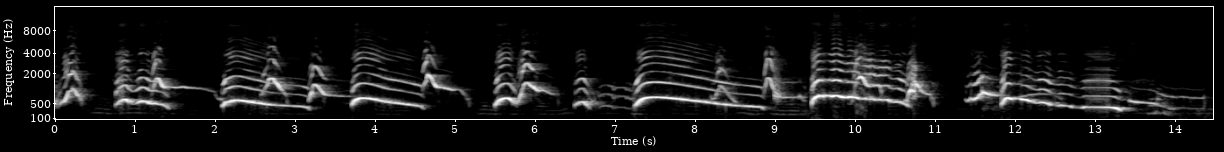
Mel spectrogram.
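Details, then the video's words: Shih Tzu "singing": a string of clear, tuneful howls, each note sliding up then gliding down, delivered in steady phrases with short breaths between, loud and close with no other sounds. "Shih-tzu singing"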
